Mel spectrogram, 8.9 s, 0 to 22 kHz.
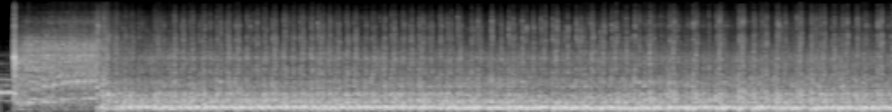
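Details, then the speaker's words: Twin-turbo 427 on the dyno: idle stumbles with uneven pops and dropouts, four bad coils suspected; rough running. "a little rpm is seven so that we have four bad coils"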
